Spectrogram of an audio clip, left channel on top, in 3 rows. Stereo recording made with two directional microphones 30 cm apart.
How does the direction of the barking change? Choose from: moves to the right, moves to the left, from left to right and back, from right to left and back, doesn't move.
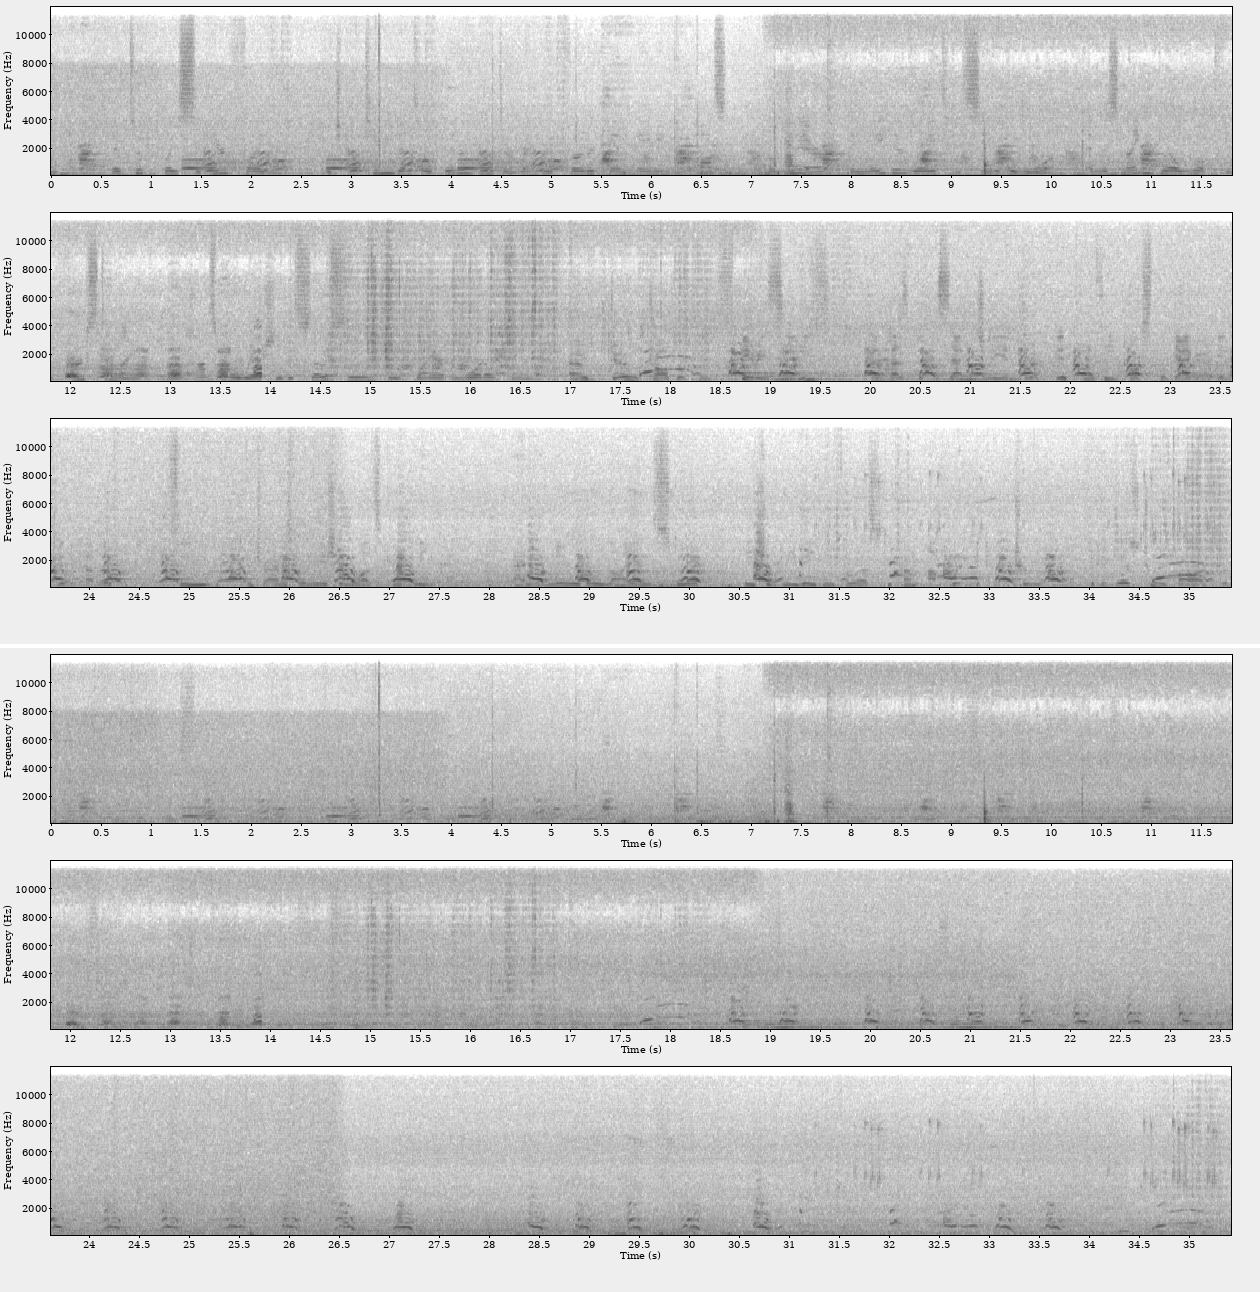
doesn't move.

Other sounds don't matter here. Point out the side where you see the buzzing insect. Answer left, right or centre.
right.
